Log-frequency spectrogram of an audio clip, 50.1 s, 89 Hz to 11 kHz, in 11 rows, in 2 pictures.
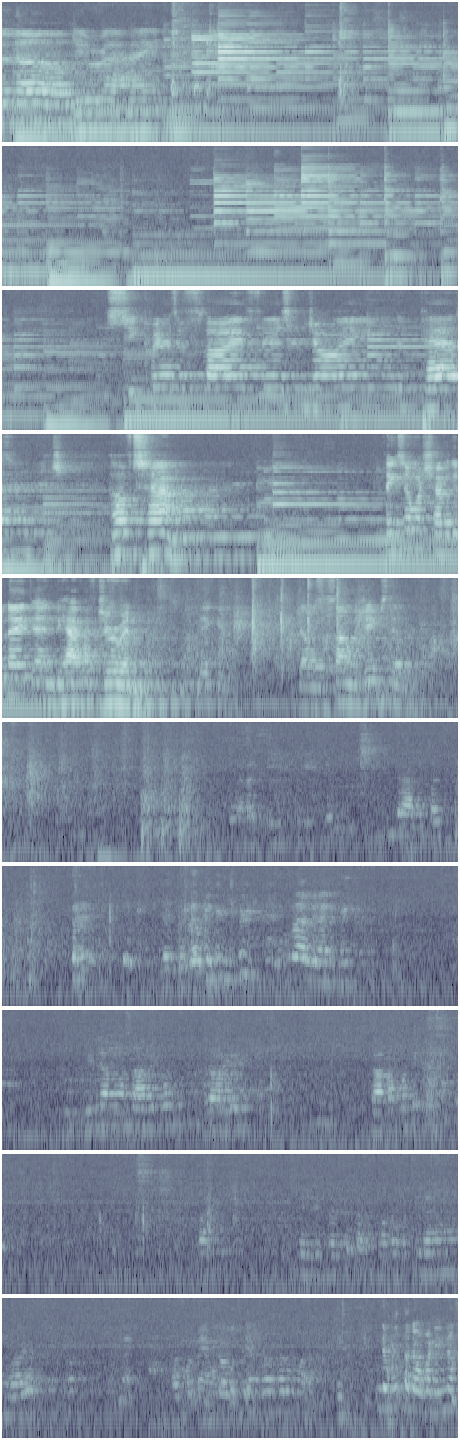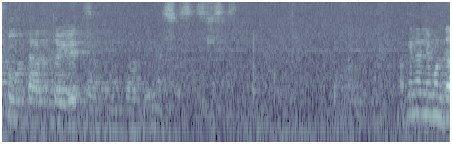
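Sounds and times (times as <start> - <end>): people talking: 17.6 - 20.6, 21.2 - 22.5, 28.1 - 31.1, 39.4 - 47.9
music equipment knocks and clatter: 24.0 - 24.9.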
